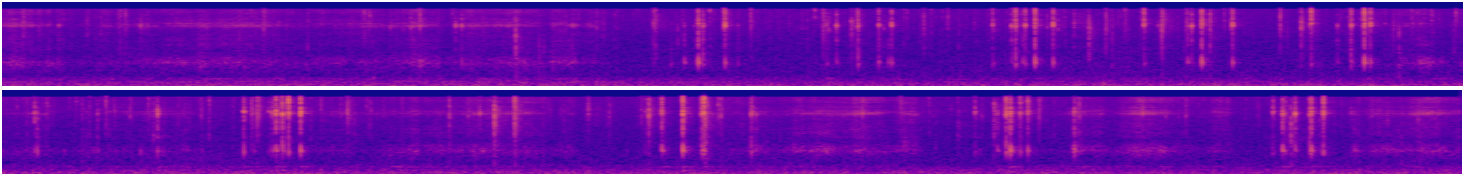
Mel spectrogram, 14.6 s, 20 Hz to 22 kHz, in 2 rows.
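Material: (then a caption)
Glass. Long nails on both hands tap the sides of a large clear glass "Pumpkin Cupcake" 3-wick candle jar, filled with wax and capped with a metal lid, as it rests on a fluffy rug. Quick, dry clicking taps with a bright tick around 1.1 kHz cut off almost instantly, scattered irregularly over a steady low rumble.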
